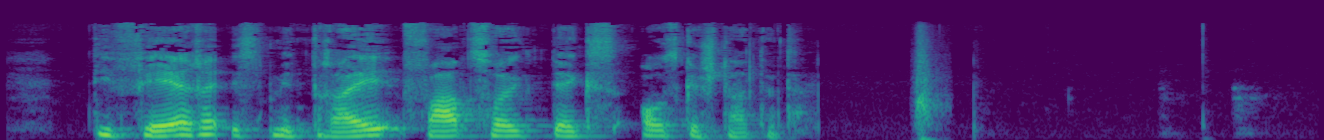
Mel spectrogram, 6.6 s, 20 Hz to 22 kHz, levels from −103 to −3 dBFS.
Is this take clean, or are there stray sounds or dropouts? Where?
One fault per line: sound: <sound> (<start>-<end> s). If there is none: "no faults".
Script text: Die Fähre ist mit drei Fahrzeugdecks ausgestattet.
sound: whoosh (4.6-4.8 s)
